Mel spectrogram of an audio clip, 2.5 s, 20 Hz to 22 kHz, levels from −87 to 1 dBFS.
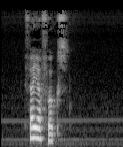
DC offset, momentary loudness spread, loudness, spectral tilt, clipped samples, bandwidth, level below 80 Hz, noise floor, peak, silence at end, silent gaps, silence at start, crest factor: under 0.1%; 12 LU; -15 LUFS; -4.5 dB/octave; under 0.1%; 16.5 kHz; -62 dBFS; -54 dBFS; -2 dBFS; 1.15 s; none; 0.5 s; 18 dB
